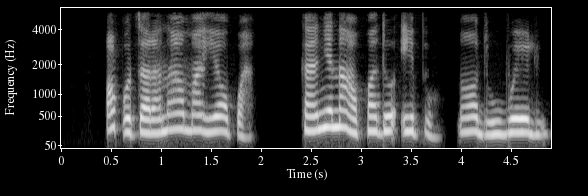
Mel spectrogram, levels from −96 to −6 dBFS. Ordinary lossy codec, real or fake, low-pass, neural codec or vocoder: none; fake; 5.4 kHz; codec, 16 kHz, 0.8 kbps, ZipCodec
